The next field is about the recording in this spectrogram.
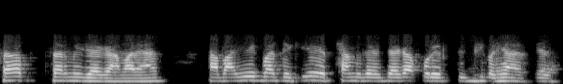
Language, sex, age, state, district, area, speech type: Hindi, male, 18-30, Uttar Pradesh, Chandauli, rural, conversation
